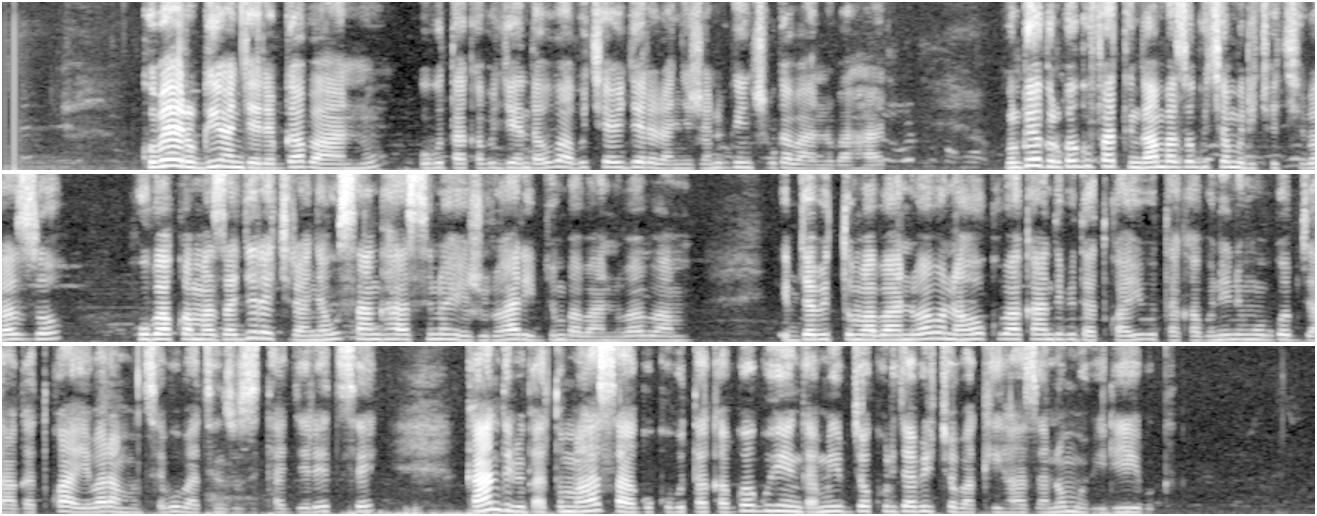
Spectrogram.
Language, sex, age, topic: Kinyarwanda, female, 18-24, education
